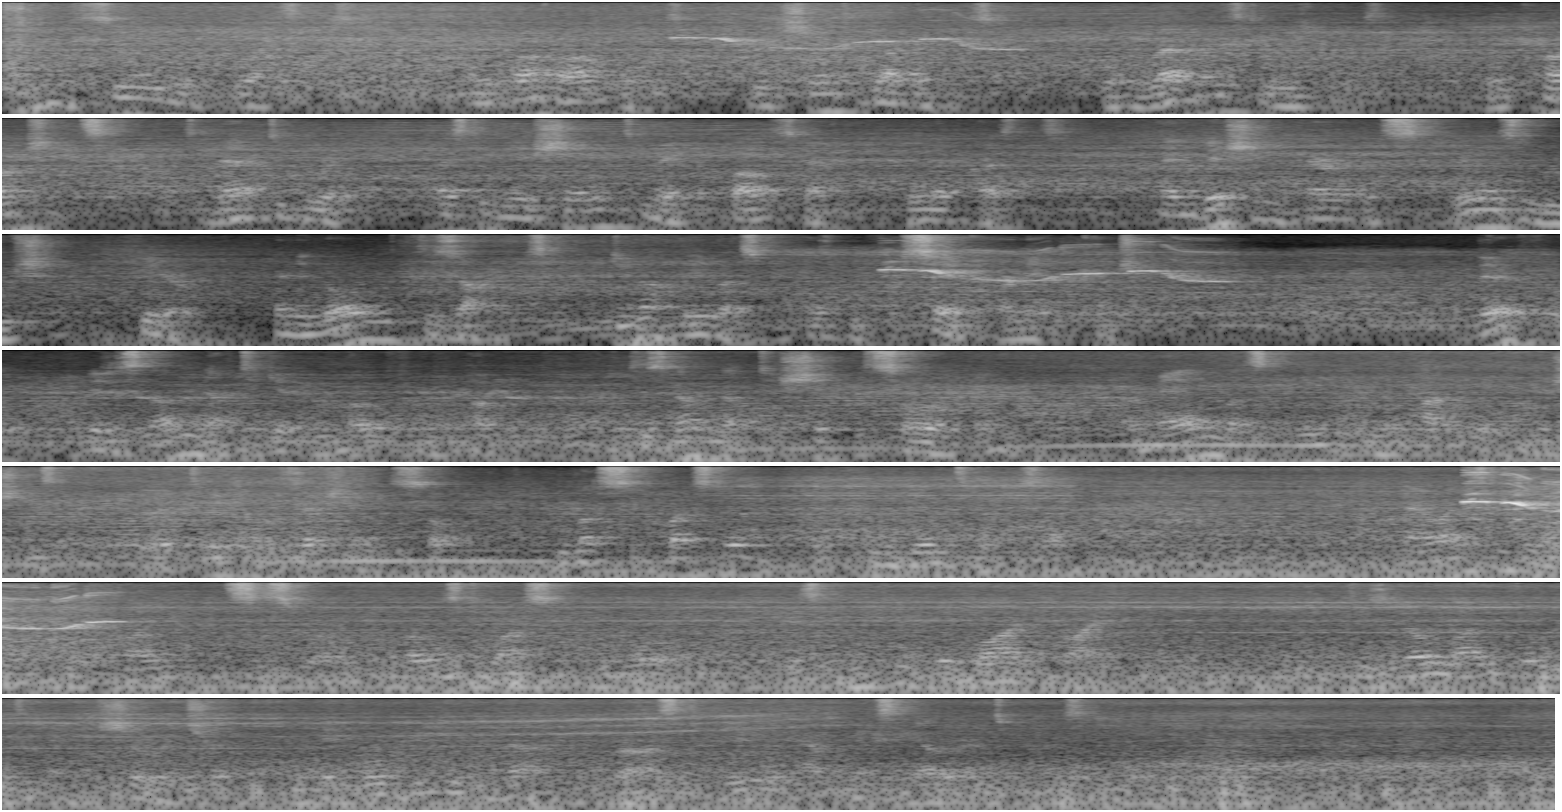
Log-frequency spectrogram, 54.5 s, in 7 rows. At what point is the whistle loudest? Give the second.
39 s.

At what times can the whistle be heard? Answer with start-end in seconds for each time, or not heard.
3.5-5.2, 19.9-21.8, 38.5-39.6.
